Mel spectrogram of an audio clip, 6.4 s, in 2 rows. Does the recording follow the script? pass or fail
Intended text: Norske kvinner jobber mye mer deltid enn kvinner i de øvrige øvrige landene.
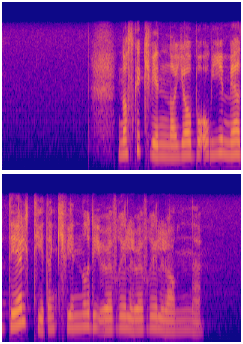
pass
